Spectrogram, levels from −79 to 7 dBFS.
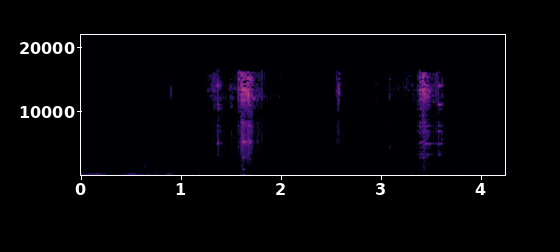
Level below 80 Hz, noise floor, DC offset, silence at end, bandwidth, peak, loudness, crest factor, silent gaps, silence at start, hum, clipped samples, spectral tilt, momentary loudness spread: -70 dBFS; -72 dBFS; under 0.1%; 0.65 s; 16.5 kHz; -20 dBFS; -39 LUFS; 28 dB; none; 0 s; none; under 0.1%; 1 dB/octave; 19 LU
